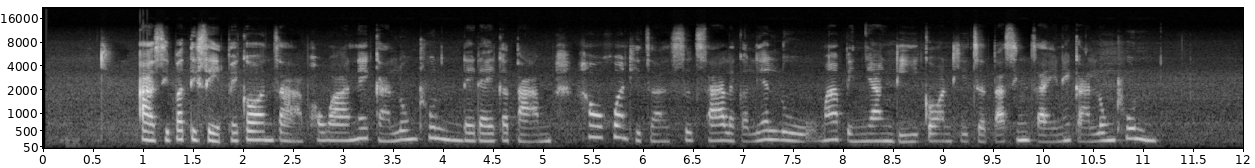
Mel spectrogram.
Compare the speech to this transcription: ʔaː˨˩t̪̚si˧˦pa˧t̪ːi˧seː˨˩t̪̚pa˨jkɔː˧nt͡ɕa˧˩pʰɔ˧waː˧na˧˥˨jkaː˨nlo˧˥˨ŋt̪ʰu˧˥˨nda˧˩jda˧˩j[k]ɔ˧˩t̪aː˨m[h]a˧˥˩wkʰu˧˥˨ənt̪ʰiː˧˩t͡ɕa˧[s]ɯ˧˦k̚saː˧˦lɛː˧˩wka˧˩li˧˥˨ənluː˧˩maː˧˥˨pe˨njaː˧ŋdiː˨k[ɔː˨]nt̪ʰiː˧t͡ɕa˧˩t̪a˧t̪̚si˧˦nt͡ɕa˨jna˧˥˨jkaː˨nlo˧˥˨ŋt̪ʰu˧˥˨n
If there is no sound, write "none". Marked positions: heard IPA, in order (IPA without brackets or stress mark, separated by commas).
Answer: k, h, s, ɔː˨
